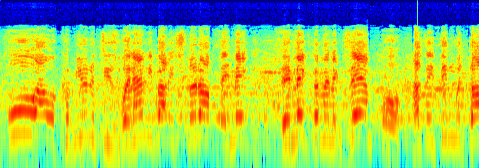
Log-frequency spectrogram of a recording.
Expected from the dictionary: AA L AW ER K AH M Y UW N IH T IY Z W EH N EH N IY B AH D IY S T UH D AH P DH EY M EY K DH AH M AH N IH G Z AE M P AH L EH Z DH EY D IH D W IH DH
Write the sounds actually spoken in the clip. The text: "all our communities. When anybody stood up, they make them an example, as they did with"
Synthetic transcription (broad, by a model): AA L AW ER K AH M Y UW N IH T IY Z W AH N EH N IY B AH D IY S T UH D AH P DH EY M EY K DH AH M AH N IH G Z AE M P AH L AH Z DH EY D IH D W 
